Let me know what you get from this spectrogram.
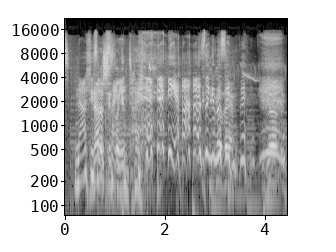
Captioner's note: laughter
